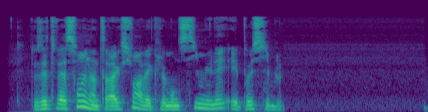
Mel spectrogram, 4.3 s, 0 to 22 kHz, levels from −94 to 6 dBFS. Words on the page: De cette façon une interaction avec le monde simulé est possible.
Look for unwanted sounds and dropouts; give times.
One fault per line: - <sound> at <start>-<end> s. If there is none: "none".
none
